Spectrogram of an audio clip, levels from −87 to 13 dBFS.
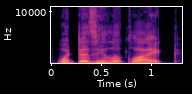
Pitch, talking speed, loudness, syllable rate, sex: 215 Hz, 230 wpm, -16 LUFS, 4.1 syllables/s, female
